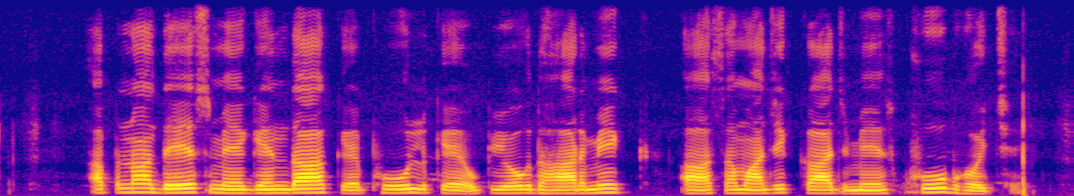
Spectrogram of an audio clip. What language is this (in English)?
Maithili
